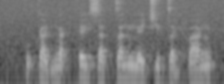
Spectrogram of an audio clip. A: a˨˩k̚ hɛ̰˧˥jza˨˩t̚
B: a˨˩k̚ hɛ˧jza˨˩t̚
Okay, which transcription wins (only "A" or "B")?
B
